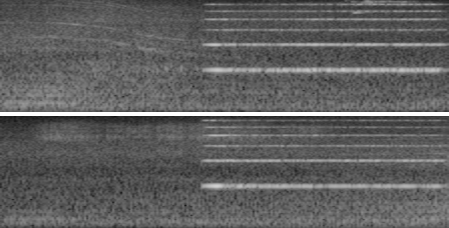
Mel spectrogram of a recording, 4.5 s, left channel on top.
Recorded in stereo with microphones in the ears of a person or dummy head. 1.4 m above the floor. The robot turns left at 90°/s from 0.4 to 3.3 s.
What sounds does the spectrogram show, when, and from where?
2.0 s a violin: 115° right, 1.1 m; by 4.4 s 125° left, 1.1 m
